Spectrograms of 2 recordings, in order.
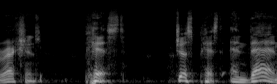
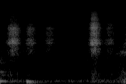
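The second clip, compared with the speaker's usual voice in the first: hushing; 15 dB quieter than usual. Retold or imitated. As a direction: re-enact hushing an angry driver. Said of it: "so I'm going".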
